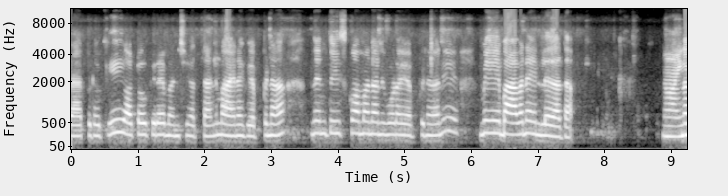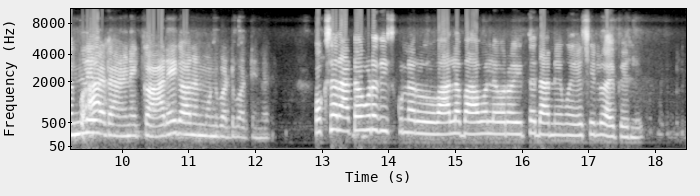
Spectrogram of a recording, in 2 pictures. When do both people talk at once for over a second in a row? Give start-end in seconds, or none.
none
